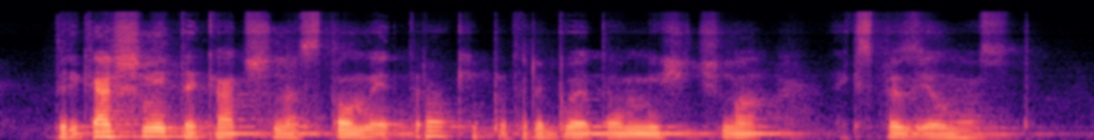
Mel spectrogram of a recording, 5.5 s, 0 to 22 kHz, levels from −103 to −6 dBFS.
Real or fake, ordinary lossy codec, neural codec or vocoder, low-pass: fake; Opus, 32 kbps; codec, 44.1 kHz, 2.6 kbps, DAC; 14.4 kHz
